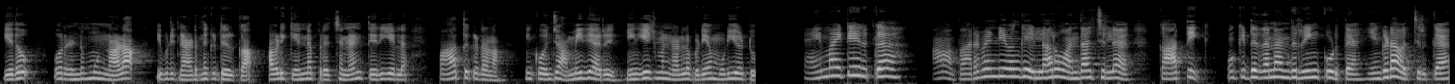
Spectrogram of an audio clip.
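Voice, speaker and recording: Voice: sits high, a little fast, fairly bright tone. A performer voicing a middle-aged cartoon mother who bosses everyone around at her son's engagement. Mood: worried. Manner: scolding, bossy. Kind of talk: cartoon voice acting.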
